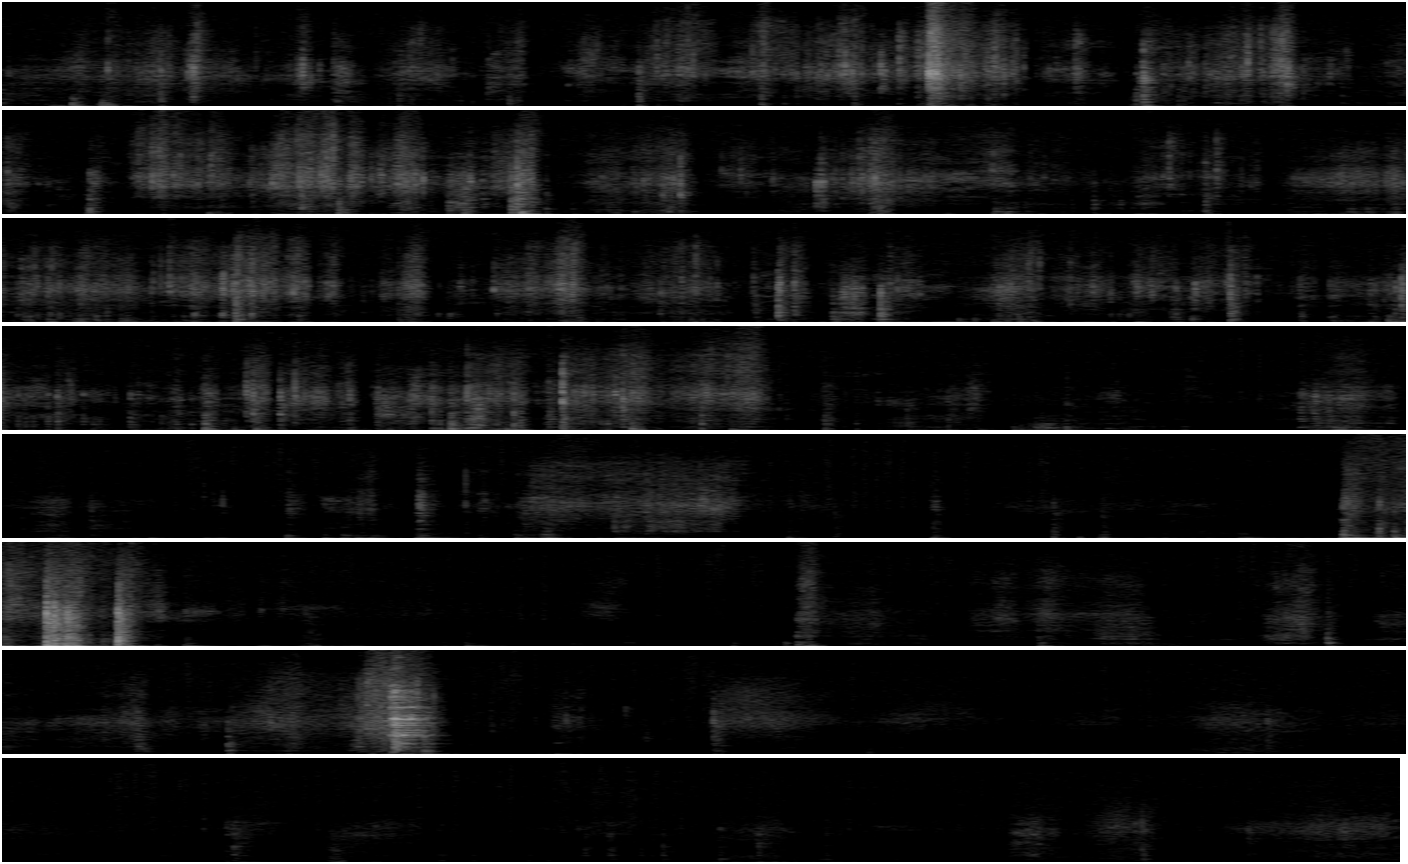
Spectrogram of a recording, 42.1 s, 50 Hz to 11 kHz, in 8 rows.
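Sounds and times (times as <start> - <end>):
plastic wrap crinkling and tearing: 0.4 - 8.9, 9.6 - 16.8.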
